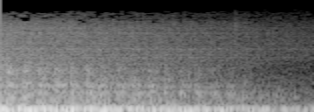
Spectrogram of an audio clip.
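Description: Low rumbling tail of a logo-intro sound effect, dying away steadily.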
